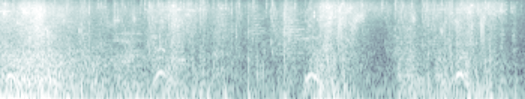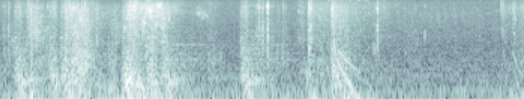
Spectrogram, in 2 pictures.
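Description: Energy weapons blast and zap in quick bursts.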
